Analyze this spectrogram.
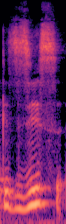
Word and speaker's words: this: So never this Z sound. It's very French. It's very typical French. I don't like this. I don't like this bar. So this, no. This, much, much better.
